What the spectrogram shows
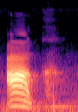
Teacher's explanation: जब आप आँख बोलते हैं तो कहीं ना कहीं आप नाक का भी प्रयोग करते हैं और आप हलक का भी प्रयोग करते हैं। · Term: अनुनासिक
